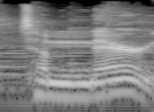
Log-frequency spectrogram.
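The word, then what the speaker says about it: Tameri: success next game is Tam Mar I believe that's how you pronounce it t m e r i it's 1 to four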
